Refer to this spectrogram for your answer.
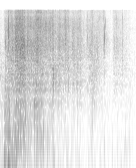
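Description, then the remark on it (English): A paper fry bag is crumpled up to be tossed into a trash can, a dense burst of crinkling and crackling that is loudest at the start, then thins into scattered rustles over about two seconds. “Yeah, so with that, I think we're going to crumple up the old bag and give her a hearty toss.”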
